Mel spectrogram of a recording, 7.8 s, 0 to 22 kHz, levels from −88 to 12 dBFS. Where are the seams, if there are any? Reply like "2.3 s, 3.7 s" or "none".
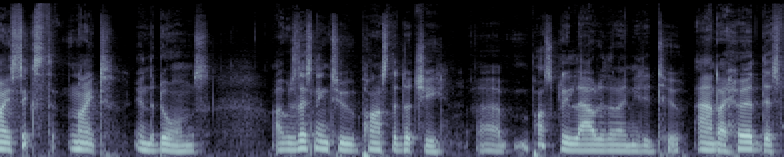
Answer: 6.9 s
